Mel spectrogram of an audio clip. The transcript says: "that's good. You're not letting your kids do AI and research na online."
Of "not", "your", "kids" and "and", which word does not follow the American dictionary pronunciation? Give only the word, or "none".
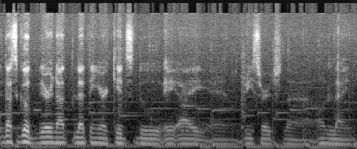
kids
